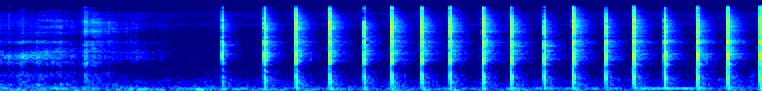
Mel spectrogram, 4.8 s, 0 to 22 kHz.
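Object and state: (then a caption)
Plastic audio cassette. A pointed tool traces faintly along the bottom edge of a small, hollow, white hard plastic audio cassette shell, then taps near that edge. About 18 sharp, bright clicks follow in a quick, steady run, each dying away almost instantly with no ring.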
